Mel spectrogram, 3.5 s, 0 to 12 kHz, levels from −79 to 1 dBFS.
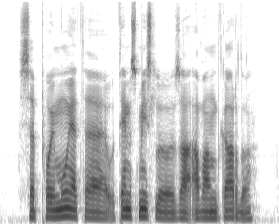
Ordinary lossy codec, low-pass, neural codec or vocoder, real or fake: none; none; none; real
